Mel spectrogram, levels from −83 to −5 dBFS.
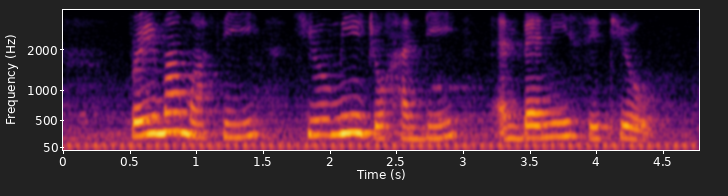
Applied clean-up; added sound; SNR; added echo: none; none; none; none.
